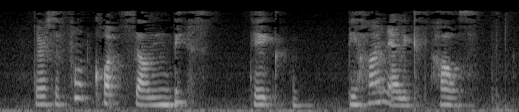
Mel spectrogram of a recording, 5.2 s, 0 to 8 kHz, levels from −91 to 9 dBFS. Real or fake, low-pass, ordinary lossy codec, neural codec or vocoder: fake; 7.2 kHz; MP3, 24 kbps; autoencoder, 48 kHz, 32 numbers a frame, DAC-VAE, trained on Japanese speech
